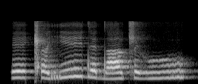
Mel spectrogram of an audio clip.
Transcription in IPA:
eː ǁ œ rʲ eː d ɛ d a ʈ͡ʂ e v uː

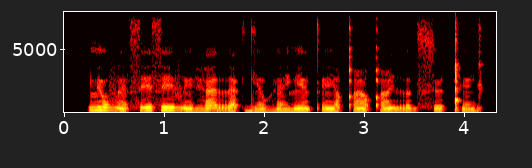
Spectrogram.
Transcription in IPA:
lʲ ɔ˦ v ɛ̃˨ s e˦ s e˦ v ẽ˨ ɦ æ˦ r æ˨ ʔ dʲ ɛ̃˨ u̯ ɦ ɛ̃˨ i̯ lʲ ɛ̃˦ tʼ ẽ˦˨ j qʼ ẽ˦˨ u̯ qʼ ẽ˦ i̯ r ə˦ ɡ s ʏ˦˨ ǃʰ ẽ˦ ɡ

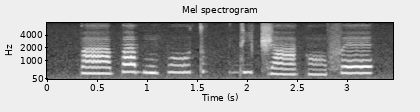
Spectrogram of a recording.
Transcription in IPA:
p aː˧ p a˦ b ũ˧ p oː˦ t | d i˧ t͡ʃ aː˨ k ɔ̃˨ f ɛ˦

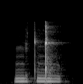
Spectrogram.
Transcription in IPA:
n ʏ t ŋ͡ǃ u

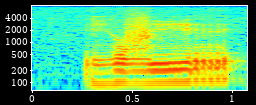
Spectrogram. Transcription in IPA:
ɾ i̤ ʊ̯ v i r

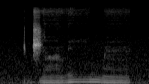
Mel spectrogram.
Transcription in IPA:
d͡ʒ ã˨ l iː˧ m ɛ̃˨

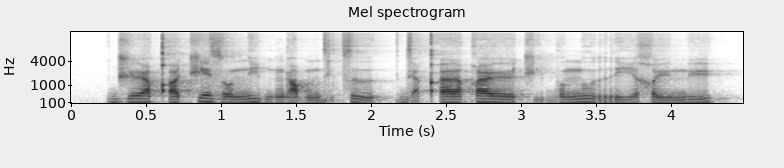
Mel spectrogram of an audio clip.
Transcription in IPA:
d͡ʒ øː qʼ o t͡ʃ e z o n i b ŋ ɡ ɑ b n d ḭ t͡s ɯ | d ḛ qʼ ɯː q øː t͡ʃ ḭ b o n̪ u r iː χ yː m y

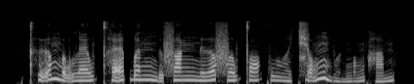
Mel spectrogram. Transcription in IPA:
t̪ʰ ɨ̰˧˥ ə̯ m ə̰˧˨ w l ɛ˨˦ w t̪ʰ ɛ̰˧˥ ɓ ə˧ n ŋ ɨ̰˧˨ f a˧ ŋ n ɨ˨˦ ə̯ f ə˨˦ w t̪ ɔ˨˦ k w ṳ˨˩ ə̯ t͡ɕ ɔ̰˧˥ ŋ m ṳ˨˩ ə̯ ŋ ɔ˨˦ ŋ h a˨˦ m

